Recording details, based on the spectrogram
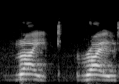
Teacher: So in write, the W letter is silent, because when we pronounce this word, that is right. So the initial sound is R, not W. So W is silent.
